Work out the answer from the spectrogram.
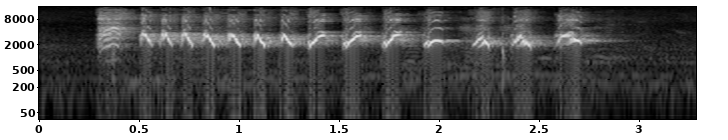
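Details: {'text': 'Cucak ijo with a long black muzzle, singing a rolling song to provoke other birds: a sudden outburst of about fifteen rapid, bright, downslurred whistles, evenly paced and ending crisply.'}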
